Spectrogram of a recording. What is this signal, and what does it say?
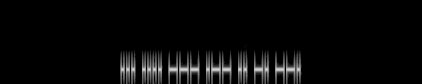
Morse code, heard as a keyed tone, about 44 wpm, 700 Hz. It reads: SHOWING
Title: ING Suffix - Top 100 Words with Base Words 45wpm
